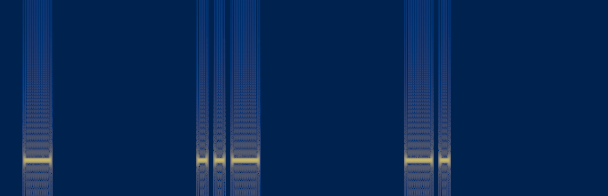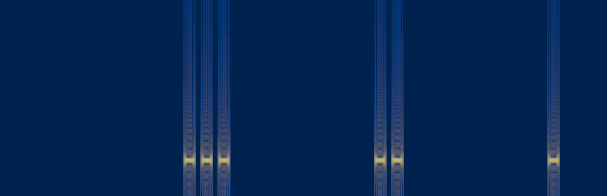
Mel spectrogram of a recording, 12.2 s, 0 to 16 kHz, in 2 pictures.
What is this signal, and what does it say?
Morse code, heard as a keyed tone, about 14 wpm, spaced as for 5 wpm, 680 Hz. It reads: TUN SIE
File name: Morsekurs / Witze / Witz 25. Januar 2022, 25 F70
